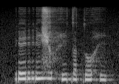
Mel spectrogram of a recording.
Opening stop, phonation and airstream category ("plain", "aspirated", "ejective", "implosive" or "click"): plain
